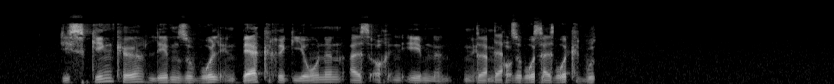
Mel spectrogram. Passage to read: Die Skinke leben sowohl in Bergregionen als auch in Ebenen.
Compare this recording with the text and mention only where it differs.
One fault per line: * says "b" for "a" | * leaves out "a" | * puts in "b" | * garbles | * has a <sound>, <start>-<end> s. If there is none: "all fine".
* garbles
